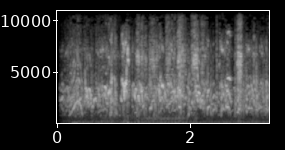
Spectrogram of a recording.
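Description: Budgerigars chatter continuously in a dense, high-pitched warble of squeaks, chirps and scratchy notes overlapping without pause, as from several birds together.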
